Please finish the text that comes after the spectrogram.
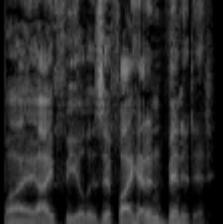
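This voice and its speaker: A man voicing an earnest, formal gentleman in storybook dialogue, emphatic and exclamatory. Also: fairly low pitch, very animated, normal speed, dry recording, studio quality. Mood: exasperated, insistent. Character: earnest gentleman narrator, contrite then exasperated sceptic.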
